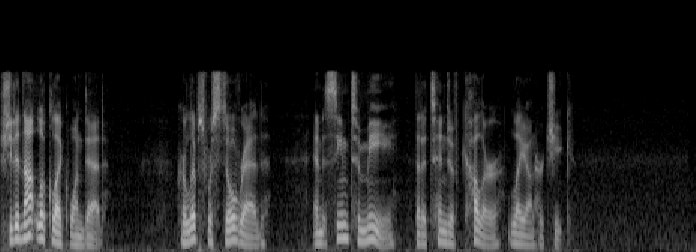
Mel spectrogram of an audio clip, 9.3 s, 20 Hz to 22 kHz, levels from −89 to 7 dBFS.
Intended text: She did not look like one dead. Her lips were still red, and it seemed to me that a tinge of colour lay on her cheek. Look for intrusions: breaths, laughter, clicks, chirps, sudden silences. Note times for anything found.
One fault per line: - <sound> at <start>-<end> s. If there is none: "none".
none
